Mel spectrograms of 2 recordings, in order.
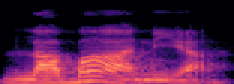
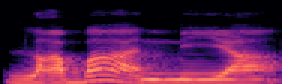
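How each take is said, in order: Both takes have the same delivery.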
